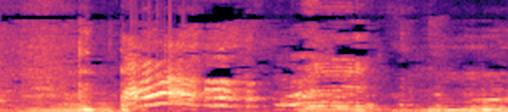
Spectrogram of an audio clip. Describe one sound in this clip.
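A baby whines and cries briefly close by.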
